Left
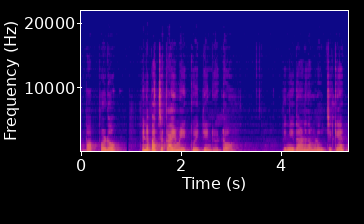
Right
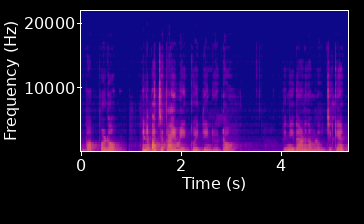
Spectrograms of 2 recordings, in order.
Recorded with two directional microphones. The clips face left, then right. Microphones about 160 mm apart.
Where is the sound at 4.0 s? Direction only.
45° left (ahead or behind).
